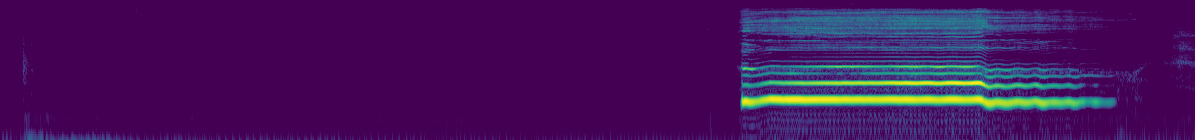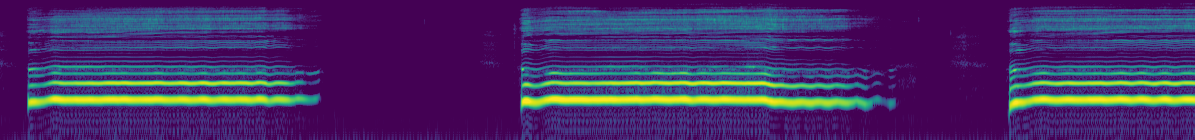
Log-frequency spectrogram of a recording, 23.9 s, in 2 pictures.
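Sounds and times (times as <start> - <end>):
person singing: 7.4 - 11.4, 12.2 - 15.2, 17.1 - 21.0, 22.0 - 23.8.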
